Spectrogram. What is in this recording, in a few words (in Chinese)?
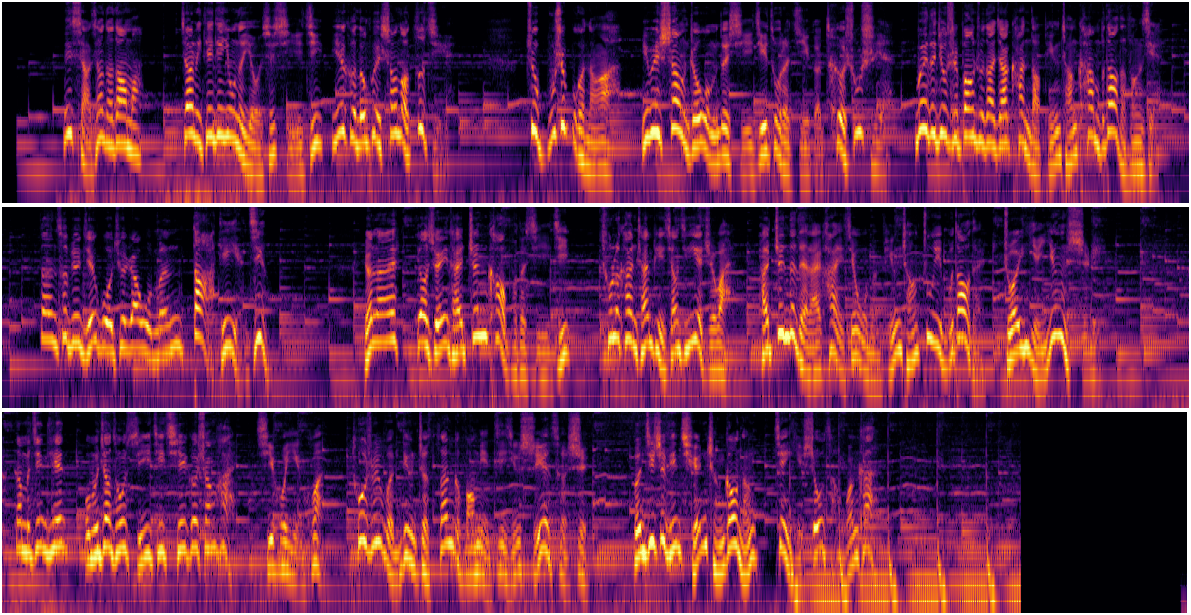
男 UP主测评 洗衣机拆机实验科普视频; 小天鹅; up主解说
